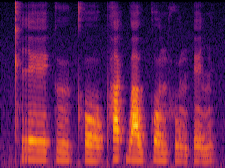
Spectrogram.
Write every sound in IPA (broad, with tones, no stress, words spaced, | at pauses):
kʰreː˧kɯː˩˦kʰoː˩˦ pʰa˥˩k̚wa˦˥wko˧nhu˩˦n ʔe˩˦n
